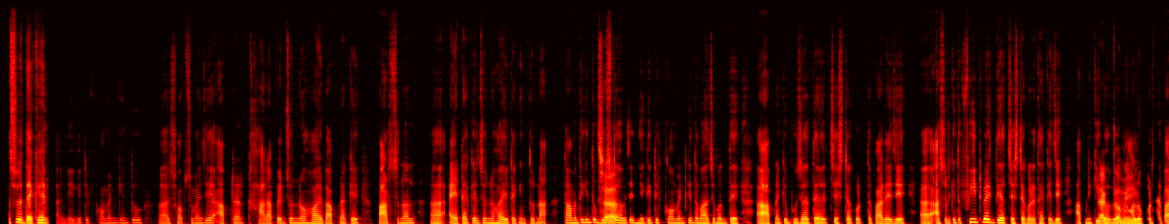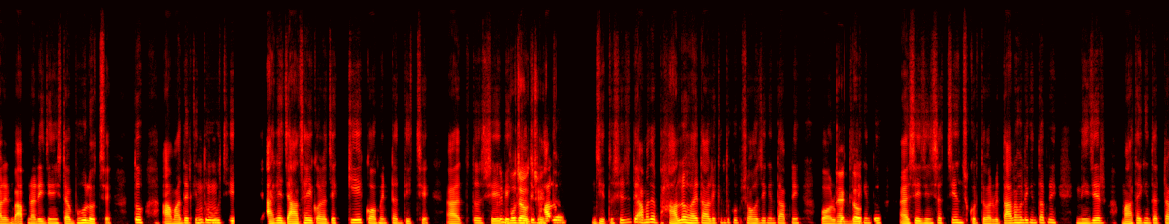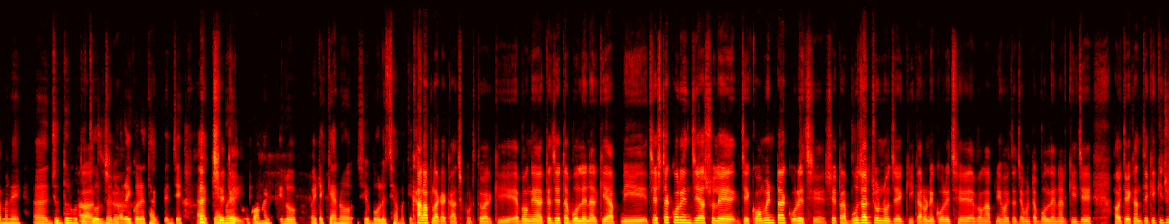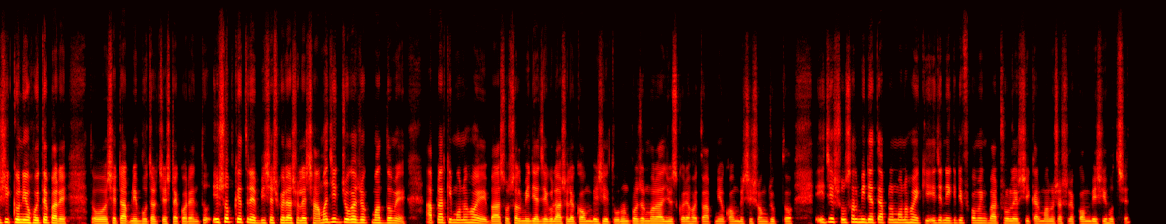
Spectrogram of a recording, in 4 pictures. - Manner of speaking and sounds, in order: "আচ্ছা" said as "চ্ছা"; other background noise; laughing while speaking: "সেটাই"
- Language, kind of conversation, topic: Bengali, podcast, অত্যন্ত নেতিবাচক মন্তব্য বা ট্রোলিং কীভাবে সামলাবেন?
